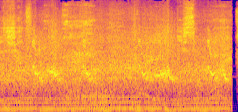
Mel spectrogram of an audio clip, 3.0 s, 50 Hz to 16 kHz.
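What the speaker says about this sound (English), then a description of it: "the ear-piercing sound effect of whenever you take too sharp of a turn and your wheels start to skid" Tires skidding and squealing as a car takes a sharp turn in the video game Grand Theft Auto 2, a loud, continuous screech over steady engine drone that cuts off abruptly near the end.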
